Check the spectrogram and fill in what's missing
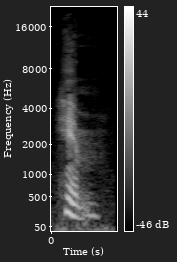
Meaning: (pronoun) A masculine pronoun; he as a grammatical object.: 1. With dative effect or as an indirect object 2. Following a preposition 3. With accusative effect or as a direct object
- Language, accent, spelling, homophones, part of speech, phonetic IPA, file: English, US, him, hymn, pronoun / noun, [ɪ̈m], En-us-him.ogg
